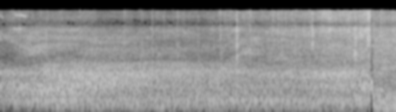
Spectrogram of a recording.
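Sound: city bus arriving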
